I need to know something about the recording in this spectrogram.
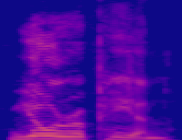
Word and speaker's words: European: But the way it's pronounced, it has a Y at the beginning. Y, European, European. So we say the European.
